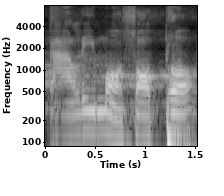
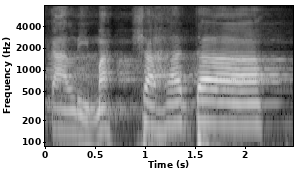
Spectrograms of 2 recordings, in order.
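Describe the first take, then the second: First: It is said with Javanese pronunciation. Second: It is said with Arabic pronunciation. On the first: The speaker calls it wrong. "repot karo wong Jawa diunekno" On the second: The speaker calls it right.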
